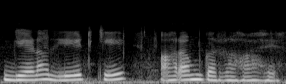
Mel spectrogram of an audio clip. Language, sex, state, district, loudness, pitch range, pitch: Hindi, female, Uttar Pradesh, Jalaun, -18 LUFS, 190-220 Hz, 205 Hz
